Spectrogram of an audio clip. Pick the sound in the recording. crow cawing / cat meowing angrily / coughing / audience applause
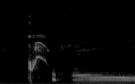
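coughing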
